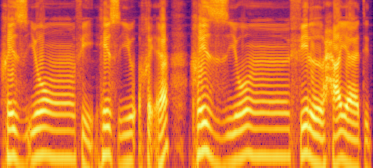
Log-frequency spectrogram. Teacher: Maka samarkan langsung nunnya kepada huruf Fanya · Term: bacaan Ikhfa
